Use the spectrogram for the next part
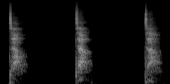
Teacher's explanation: You're not going to press hard like duh but tuh tuh tuh. Notice in English that there's a lot of air when we do the tuh sound.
